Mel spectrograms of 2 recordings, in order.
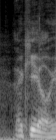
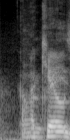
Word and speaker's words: Akil: Akil, yes, that's right. – So, should I be saying Akil Goin? – Goin. Akil Goin.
